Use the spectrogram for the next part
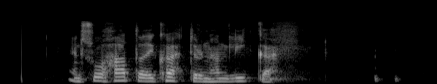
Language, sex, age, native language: Icelandic, male, 40-49, Icelandic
